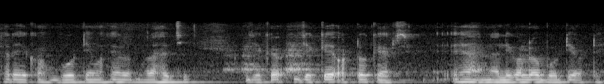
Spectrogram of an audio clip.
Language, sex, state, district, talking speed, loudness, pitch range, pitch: Odia, male, Odisha, Khordha, 170 wpm, -17 LUFS, 100-110 Hz, 105 Hz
